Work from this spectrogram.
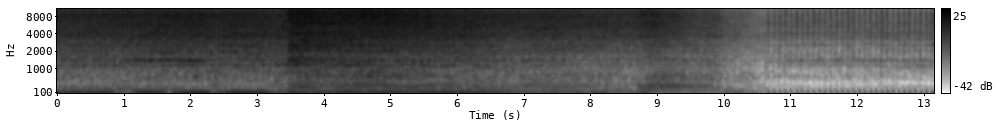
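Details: Polaris Ranger 500 4x4 petrol engine, first run after top-end rebuild (head, cylinder, piston), no coolant in it: steady even run, no knocks or misses, pitch dropping smoothly; no smoke, running normally.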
